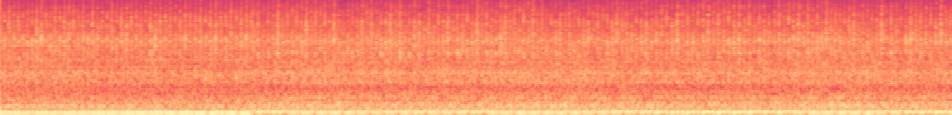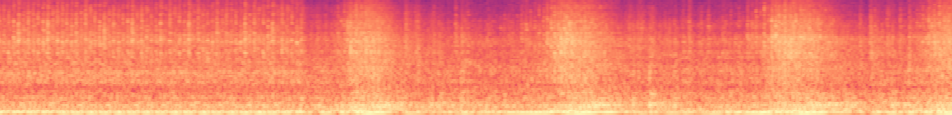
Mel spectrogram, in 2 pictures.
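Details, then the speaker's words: Honda Gold Wing six-cylinder running on open header pipes to cure fresh VHT paint: loud, raspy drone with a rattly beat that cracks back on throttle blips. Harsh open-header exhaust note. "Oh, there. That is very loud. And I'll only say that cuz I'm not going to say that sounds glorious cuz I don't think it does. I think that sounds awful."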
